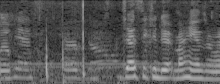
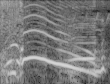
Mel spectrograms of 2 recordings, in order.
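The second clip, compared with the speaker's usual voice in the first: excited whoop; 11 dB louder than usual. Real, not acted. Jumping into the pool.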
